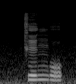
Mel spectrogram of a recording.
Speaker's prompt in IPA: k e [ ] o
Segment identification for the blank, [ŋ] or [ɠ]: ŋ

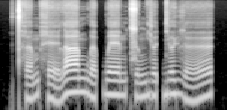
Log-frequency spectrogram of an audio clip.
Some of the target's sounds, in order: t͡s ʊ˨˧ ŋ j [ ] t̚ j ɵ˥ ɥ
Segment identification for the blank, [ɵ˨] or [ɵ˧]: ɵ˧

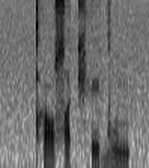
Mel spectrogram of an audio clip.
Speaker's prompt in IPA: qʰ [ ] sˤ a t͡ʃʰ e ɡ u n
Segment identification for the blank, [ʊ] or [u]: u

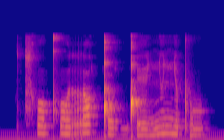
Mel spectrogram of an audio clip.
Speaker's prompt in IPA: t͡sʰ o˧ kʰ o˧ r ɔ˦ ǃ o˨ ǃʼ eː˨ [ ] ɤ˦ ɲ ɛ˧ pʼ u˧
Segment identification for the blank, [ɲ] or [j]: ɲ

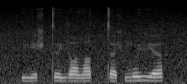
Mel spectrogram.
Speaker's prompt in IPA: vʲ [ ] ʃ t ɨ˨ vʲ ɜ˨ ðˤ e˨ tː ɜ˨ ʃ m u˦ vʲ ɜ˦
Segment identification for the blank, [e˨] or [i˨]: e˨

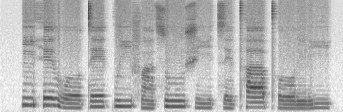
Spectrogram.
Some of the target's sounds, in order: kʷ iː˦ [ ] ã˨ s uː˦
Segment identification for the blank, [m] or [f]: f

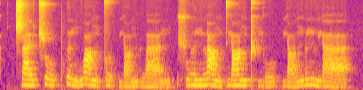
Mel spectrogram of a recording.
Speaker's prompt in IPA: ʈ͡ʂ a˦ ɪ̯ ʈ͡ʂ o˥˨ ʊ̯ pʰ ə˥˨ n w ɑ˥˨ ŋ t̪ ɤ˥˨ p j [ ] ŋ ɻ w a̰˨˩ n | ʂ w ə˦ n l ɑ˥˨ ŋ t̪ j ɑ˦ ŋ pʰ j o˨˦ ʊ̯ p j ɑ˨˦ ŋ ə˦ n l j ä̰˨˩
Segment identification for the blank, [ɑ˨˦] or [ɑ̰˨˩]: ɑ˨˦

